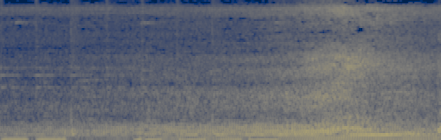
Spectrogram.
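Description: A motor vehicle passing along the road, growing louder to a peak about three seconds in and then fading, over a steady low hum.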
